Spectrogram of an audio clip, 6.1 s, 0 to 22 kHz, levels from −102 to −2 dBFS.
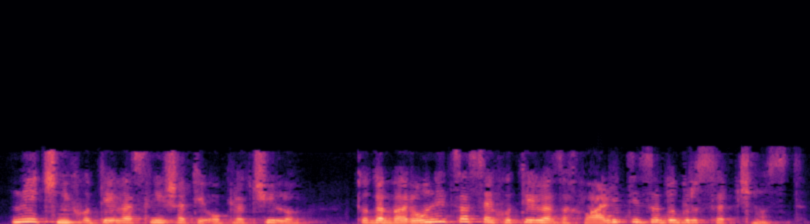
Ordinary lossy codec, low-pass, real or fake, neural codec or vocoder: AAC, 24 kbps; 7.2 kHz; fake; codec, 16 kHz, 4 kbps, FreqCodec, smaller model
